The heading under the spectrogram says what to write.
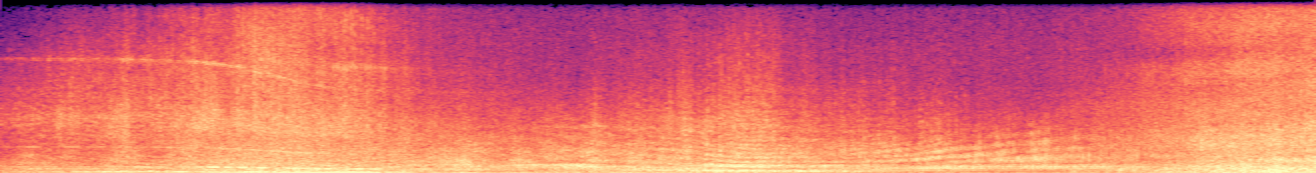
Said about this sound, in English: It's not your plane, and I warned you. Now touch down on the water before you enter into a death spiral.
